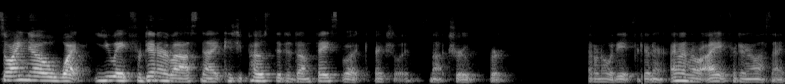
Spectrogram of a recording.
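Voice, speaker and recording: At a very fast pace, a woman with a very deep, low pitch talks with very wide pitch swings and big swings in loudness. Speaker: HR expert and writer. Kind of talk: podcast interview.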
